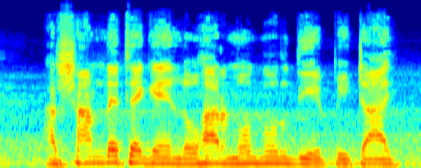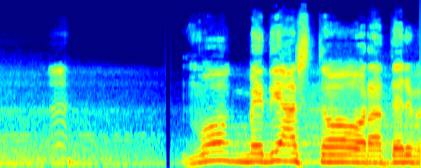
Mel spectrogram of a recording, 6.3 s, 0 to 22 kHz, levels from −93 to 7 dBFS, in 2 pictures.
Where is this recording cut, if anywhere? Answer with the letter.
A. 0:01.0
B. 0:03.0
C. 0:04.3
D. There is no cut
C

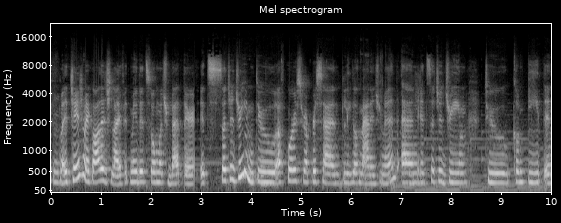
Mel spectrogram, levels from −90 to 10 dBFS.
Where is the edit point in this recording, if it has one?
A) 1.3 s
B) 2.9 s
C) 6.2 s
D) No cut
B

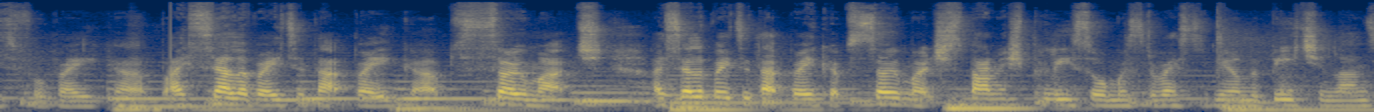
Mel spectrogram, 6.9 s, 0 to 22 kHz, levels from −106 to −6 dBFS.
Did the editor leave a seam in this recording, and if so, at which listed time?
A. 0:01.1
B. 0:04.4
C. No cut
C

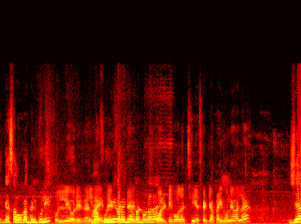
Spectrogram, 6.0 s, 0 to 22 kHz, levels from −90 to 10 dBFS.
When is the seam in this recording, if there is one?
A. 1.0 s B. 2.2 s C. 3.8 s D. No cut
D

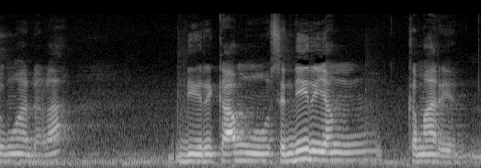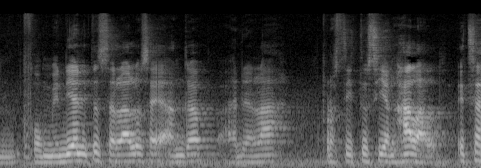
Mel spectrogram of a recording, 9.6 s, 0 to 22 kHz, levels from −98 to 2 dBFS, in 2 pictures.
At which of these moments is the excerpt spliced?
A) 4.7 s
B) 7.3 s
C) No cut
A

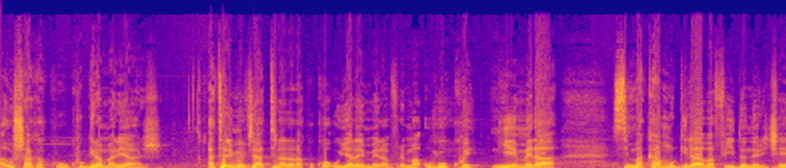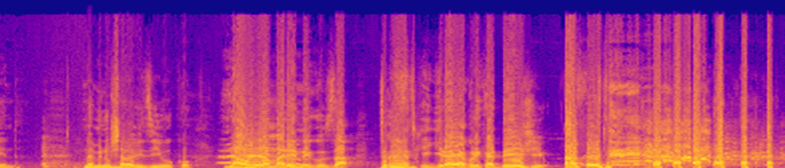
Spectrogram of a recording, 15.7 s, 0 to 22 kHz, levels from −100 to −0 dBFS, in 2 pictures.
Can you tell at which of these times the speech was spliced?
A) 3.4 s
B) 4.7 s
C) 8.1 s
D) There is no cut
D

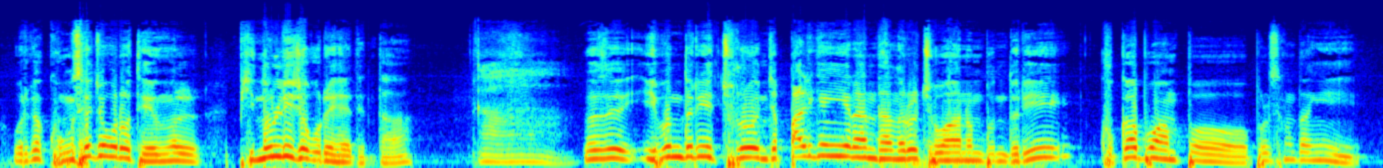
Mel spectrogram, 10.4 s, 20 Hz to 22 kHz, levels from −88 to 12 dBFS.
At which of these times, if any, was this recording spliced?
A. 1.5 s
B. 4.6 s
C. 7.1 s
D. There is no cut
D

